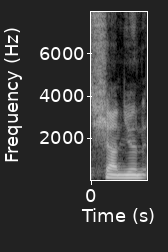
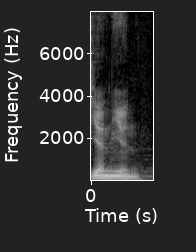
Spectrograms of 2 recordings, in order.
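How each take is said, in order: First: The first syllable sounds like 'shan'. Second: The first syllable sounds like 'shyen'. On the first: The speaker calls it wrong. "It's not Shan Yun" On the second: The speaker calls it right. "it's Xian Yun"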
